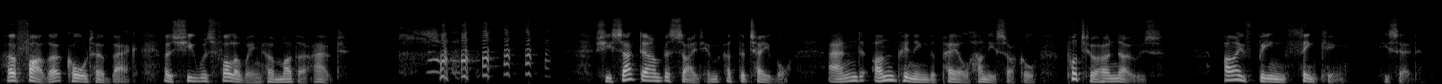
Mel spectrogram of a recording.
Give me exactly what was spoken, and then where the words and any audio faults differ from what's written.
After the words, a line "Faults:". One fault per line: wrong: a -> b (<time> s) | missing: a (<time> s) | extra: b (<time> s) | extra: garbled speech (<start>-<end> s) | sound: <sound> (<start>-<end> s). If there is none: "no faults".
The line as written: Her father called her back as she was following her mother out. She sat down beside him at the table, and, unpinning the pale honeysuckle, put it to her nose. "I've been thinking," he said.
Her father called her back as she was following her mother out. She sat down beside him at the table, and, unpinning the pale honeysuckle, put to her nose. "I've been thinking," he said.
Faults:
sound: laugh (4.0-5.5 s)
missing: it (10.9 s)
